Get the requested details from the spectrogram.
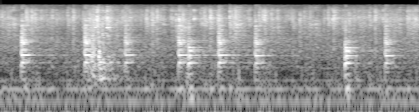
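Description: Feet clank on the rungs of a metal ladder.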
